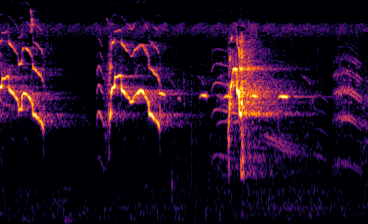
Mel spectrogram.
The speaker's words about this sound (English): This album consists entirely of Australian bird songs. there's just some absolutely incredible sounds being made by threatened Australian birds, and they need to be heard.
